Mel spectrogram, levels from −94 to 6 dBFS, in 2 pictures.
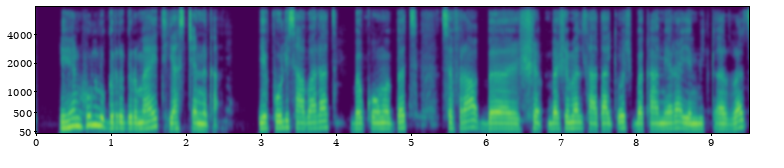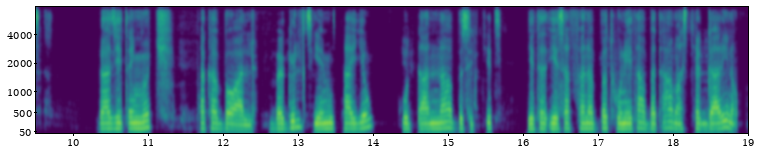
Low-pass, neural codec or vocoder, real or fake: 7.2 kHz; none; real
